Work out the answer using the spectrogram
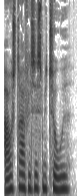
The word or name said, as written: afstraffelsesmetode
